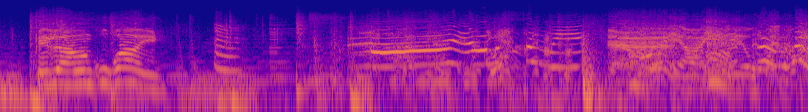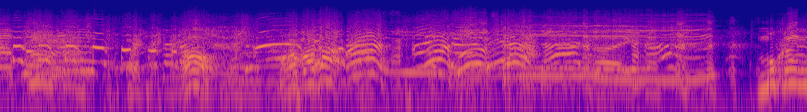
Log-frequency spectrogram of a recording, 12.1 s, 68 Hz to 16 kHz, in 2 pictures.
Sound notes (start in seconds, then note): 4.8 chattering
